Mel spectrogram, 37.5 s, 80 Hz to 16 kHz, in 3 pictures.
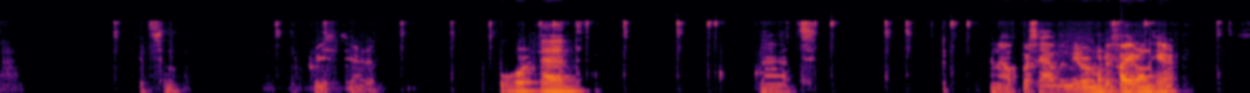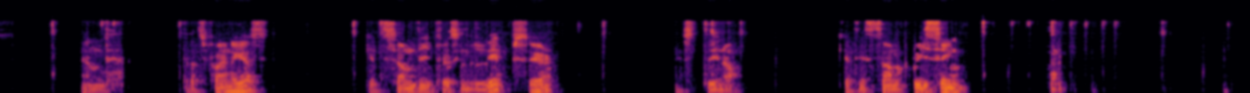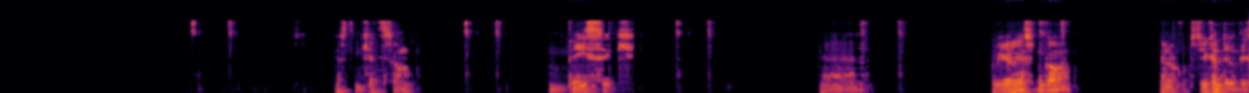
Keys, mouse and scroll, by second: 1.1-2.8 drag, 3.2 click, 4.5 click, 5.4 middle click, 5.7 middle click, 6.2 click, 7.0 middle click, 8.2 middle click, 8.8 click, 9.5 shift+middle click, 11.1 middle click, 12.1 click, 13.5 shift+middle click, 14.2-16.0 drag, 16.3-18.3 drag, 18.5-19.6 drag, 19.9-22.3 drag, 22.6 middle click, 23.2 shift+middle click, 23.5 middle click, 24.0-26.9 drag, 27.3-29.7 drag, 30.0-31.7 drag, 32.1-33.6 drag, 34.0-35.4 drag, 35.6-37.4 drag.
